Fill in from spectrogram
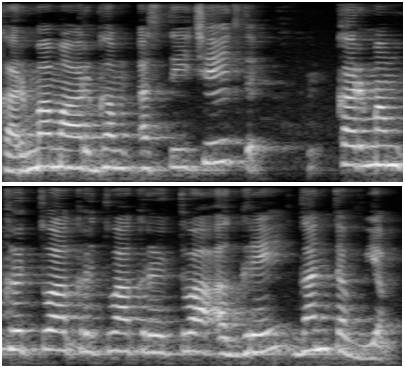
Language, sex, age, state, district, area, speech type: Sanskrit, female, 45-60, Tamil Nadu, Coimbatore, urban, spontaneous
